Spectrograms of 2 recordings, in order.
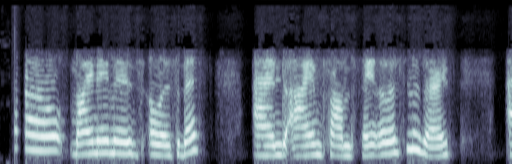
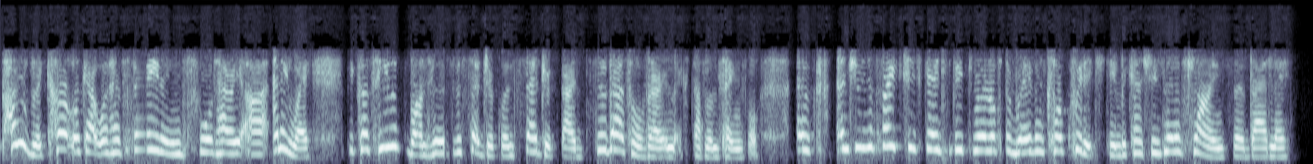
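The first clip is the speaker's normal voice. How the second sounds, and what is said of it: Put-on British accent, deeper voice. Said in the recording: “Another good Hermione. ... It's a little bit more sort of deep and grown up. ... still jealous of anyone who can do the British accent. ... I love the pacing. ... the whole sort of cadence”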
